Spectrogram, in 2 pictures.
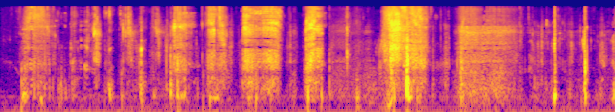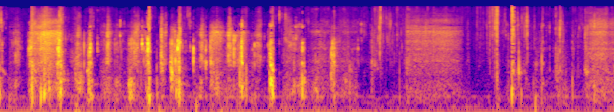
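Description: Close-miked chewing of a mouthful of dry-cured ham and melon: many sharp wet clicks from the mouth, with a few louder crunching bursts, the loudest about six seconds in.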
